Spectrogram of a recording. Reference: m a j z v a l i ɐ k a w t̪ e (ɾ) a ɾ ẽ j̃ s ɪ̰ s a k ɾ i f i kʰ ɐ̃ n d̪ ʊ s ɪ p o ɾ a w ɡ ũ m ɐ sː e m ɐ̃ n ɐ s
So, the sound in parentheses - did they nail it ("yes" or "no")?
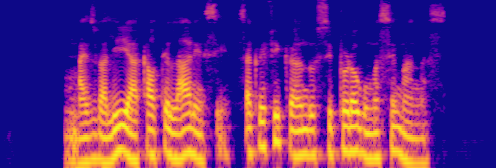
no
